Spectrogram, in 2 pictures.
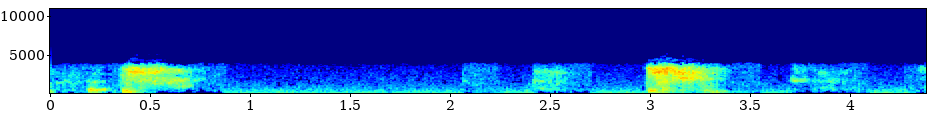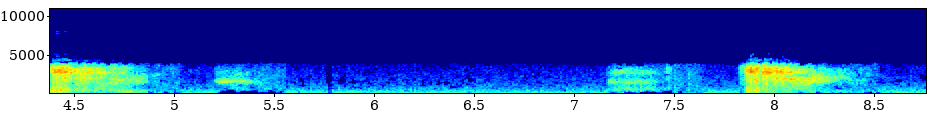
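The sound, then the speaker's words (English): A person has a sneezing attack, four sharp bursts spread over several seconds with quieter breaths and sniffs between them, fairly loud with no talking. “Excuse me, I have a sneezing attack.”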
